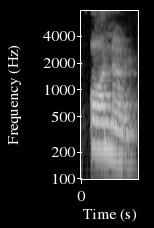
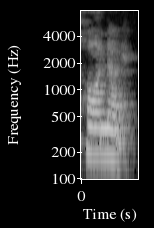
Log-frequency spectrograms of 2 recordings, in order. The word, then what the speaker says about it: honor: starts with edge but h is silent here it's we always pronounce it honor okay it's not horner it's honor so we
